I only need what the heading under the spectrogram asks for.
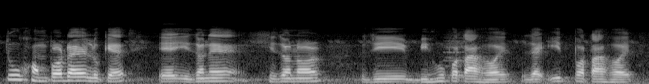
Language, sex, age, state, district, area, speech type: Assamese, male, 45-60, Assam, Jorhat, urban, spontaneous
